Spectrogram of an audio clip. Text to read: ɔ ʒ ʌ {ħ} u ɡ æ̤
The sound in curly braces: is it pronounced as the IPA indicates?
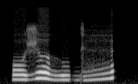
no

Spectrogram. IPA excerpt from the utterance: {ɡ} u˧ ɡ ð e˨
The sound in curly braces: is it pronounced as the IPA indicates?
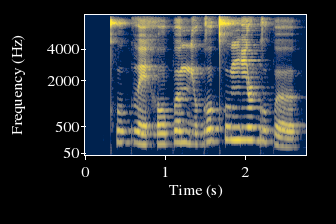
no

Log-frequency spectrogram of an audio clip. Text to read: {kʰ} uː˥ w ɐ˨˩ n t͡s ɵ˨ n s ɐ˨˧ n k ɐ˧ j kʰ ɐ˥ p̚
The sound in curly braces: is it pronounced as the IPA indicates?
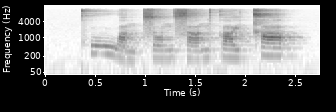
yes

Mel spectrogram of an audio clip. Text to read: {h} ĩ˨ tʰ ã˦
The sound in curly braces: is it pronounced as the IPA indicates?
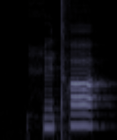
yes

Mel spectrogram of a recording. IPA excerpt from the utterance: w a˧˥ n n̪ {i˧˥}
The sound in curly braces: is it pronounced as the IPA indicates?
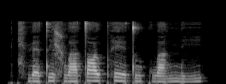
yes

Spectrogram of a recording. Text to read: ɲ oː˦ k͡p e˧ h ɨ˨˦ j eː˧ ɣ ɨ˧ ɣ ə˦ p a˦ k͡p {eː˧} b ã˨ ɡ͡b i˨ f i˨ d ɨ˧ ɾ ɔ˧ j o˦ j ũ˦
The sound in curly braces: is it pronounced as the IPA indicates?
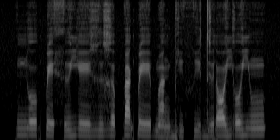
yes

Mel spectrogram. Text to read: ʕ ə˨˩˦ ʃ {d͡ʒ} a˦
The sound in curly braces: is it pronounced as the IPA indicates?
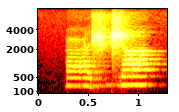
yes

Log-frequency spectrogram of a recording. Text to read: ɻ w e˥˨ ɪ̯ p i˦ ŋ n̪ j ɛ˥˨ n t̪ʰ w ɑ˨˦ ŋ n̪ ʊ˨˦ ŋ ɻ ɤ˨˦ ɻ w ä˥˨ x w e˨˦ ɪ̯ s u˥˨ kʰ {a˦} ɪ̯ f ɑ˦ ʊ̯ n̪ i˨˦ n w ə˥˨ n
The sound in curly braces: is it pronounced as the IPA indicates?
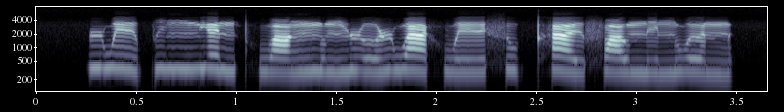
no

